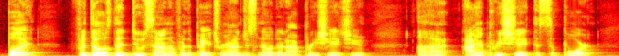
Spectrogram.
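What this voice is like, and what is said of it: Fading, tired voice. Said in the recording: “My voice is going away. ... I'm tired.”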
